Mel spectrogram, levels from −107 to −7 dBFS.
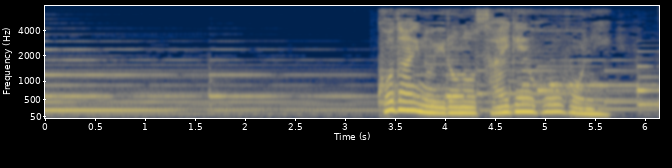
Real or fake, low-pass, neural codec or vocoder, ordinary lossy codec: real; 7.2 kHz; none; none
